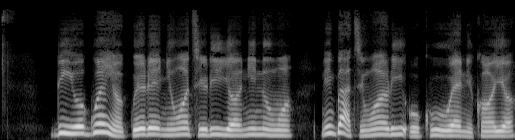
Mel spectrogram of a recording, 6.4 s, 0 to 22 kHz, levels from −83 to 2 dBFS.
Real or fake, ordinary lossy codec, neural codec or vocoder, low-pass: fake; MP3, 64 kbps; autoencoder, 48 kHz, 32 numbers a frame, DAC-VAE, trained on Japanese speech; 19.8 kHz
